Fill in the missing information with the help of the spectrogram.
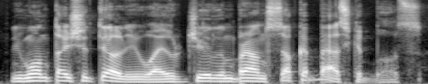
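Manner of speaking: hammy fake Russian accent on a phone call; thick Russian accent. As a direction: play a Putin troll in a thick Russian accent. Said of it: "a thick Russian accent".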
